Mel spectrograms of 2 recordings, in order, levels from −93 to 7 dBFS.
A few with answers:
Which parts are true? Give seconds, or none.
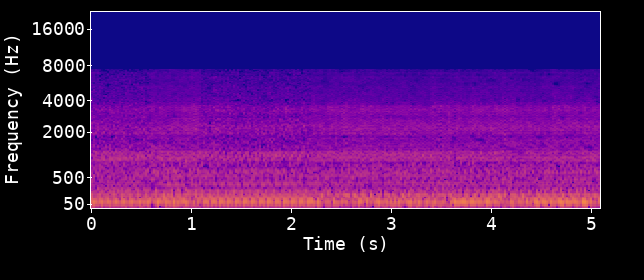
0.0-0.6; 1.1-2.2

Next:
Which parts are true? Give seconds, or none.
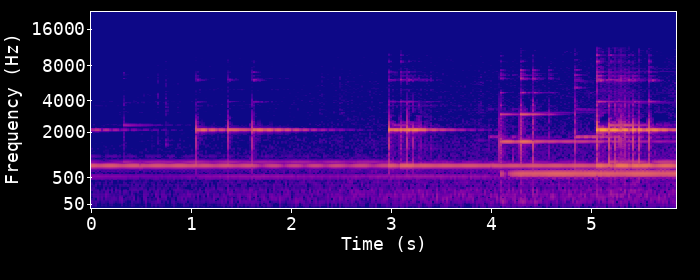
0.0-5.9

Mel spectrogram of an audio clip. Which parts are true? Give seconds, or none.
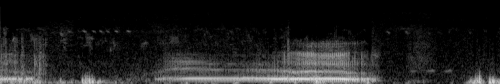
1.6-2.4; 3.2-3.9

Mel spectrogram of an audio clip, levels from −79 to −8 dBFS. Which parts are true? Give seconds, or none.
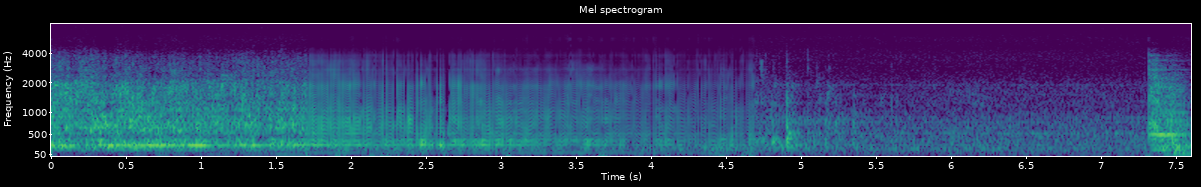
0.0-1.7; 4.7-7.6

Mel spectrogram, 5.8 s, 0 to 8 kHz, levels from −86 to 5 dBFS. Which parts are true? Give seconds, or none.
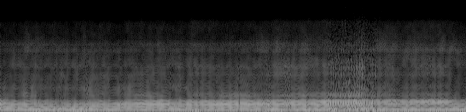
4.1-4.7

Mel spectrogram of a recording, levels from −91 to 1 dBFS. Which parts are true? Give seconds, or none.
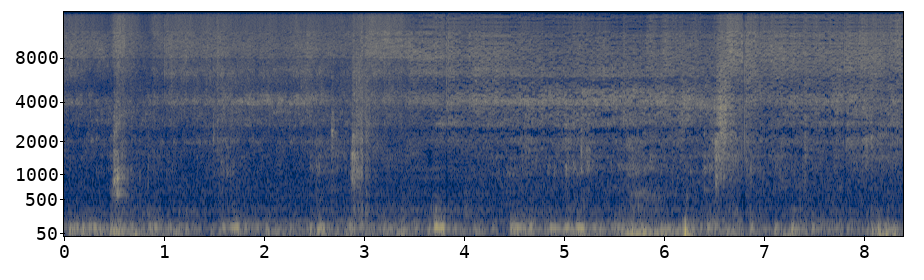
0.0-2.9; 4.1-8.4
